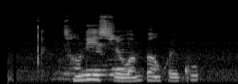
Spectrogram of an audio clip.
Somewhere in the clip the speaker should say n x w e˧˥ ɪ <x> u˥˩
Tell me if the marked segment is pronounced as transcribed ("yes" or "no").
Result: no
